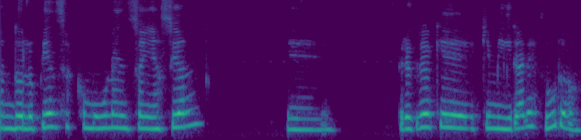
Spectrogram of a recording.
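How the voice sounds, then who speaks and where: Flat, monotone intonation runs throughout. The tone is dark and mellow. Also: woman. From Chilean Patagonia (Coyhaique). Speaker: writer. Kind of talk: interview. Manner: hesitant, many repetitions and fillers.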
